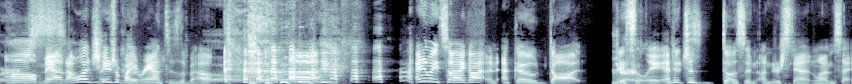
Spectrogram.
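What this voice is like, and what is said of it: Brooklyn New Jersey accent. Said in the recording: “messed up Brooklyn, New Jersey accent ... It's a great accent. ... That's the saddest accent I've ever heard of. ... guy from Staten Island.”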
